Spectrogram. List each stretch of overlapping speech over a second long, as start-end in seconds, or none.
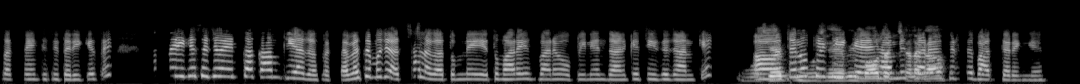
7.5-9.4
